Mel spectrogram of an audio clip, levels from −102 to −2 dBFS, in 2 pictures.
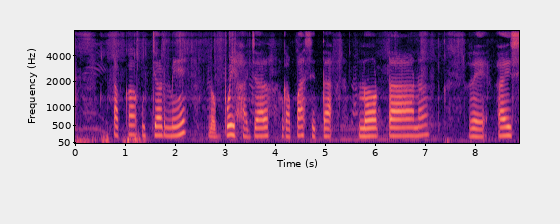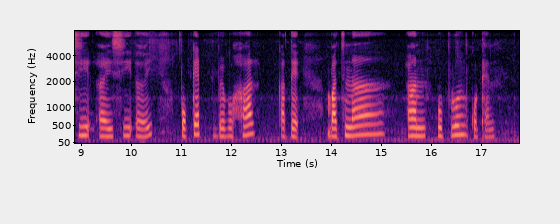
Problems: constant background noise, background conversations at intervals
